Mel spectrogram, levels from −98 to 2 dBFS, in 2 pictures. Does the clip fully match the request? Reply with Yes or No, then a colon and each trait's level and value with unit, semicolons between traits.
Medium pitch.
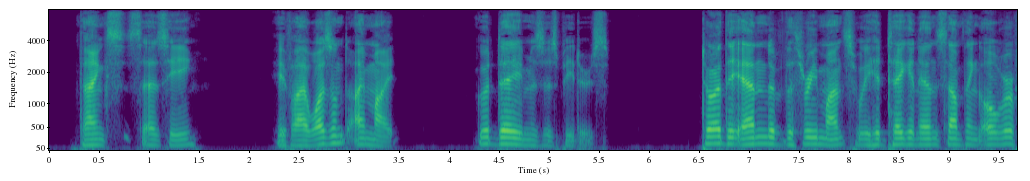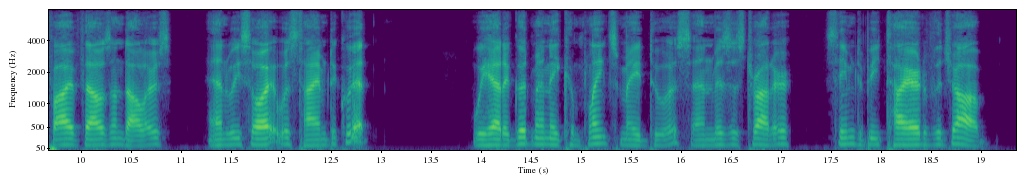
No: low, 125 Hz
